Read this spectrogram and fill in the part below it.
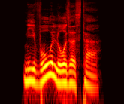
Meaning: inflection of niveaulos: 1. strong/mixed nominative masculine singular superlative degree 2. strong genitive/dative feminine singular superlative degree 3. strong genitive plural superlative degree
- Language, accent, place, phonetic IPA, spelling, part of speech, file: German, Germany, Berlin, [niˈvoːloːzəstɐ], niveaulosester, adjective, De-niveaulosester.ogg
